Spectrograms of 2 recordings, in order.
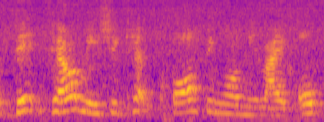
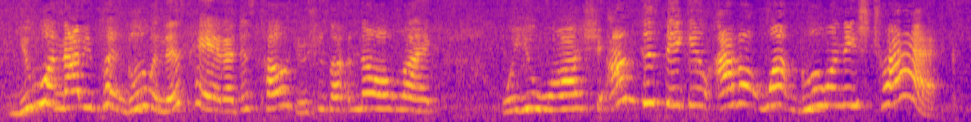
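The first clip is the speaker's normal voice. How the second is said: outraged refusal; 8 semitones higher than usual. Retold or imitated. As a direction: shut down the glue idea firmly. Retold outrage at glue plan.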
